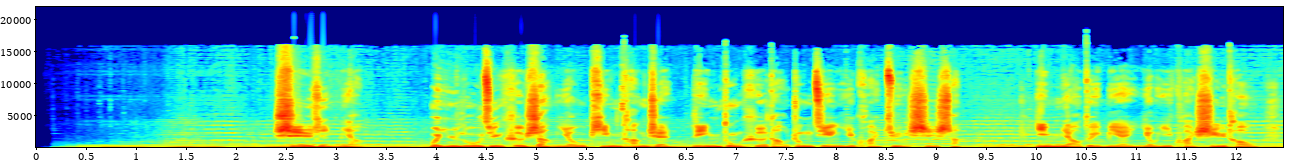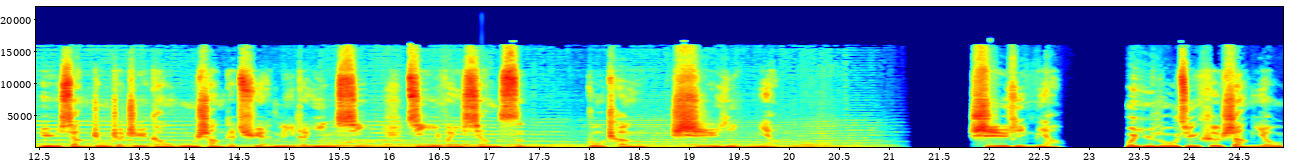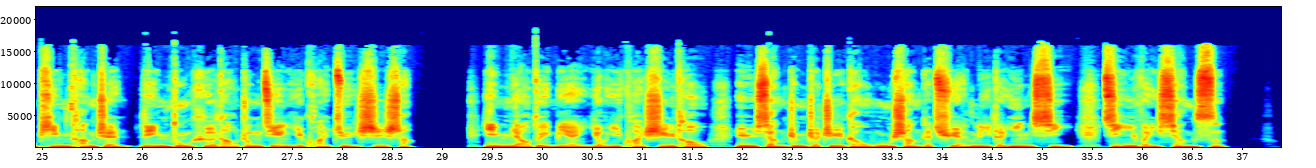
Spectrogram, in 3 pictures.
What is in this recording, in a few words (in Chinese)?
男 文物保护; 石印庙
